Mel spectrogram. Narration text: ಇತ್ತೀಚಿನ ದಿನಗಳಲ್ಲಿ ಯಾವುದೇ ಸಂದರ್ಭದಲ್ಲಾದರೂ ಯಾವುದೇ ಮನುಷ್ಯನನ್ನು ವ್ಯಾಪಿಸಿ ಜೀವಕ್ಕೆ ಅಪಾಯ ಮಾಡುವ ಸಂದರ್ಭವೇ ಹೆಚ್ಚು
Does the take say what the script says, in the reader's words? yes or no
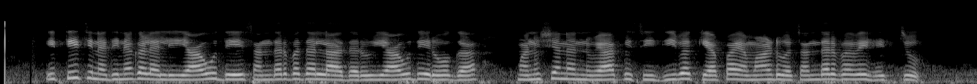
no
